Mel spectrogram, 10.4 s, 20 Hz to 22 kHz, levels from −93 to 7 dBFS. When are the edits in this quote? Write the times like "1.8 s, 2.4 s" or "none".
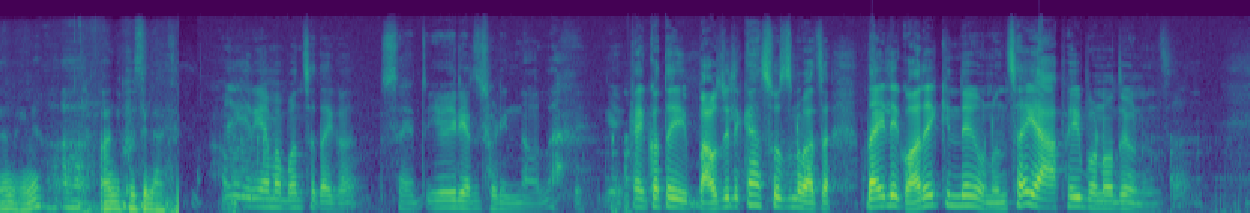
1.5 s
